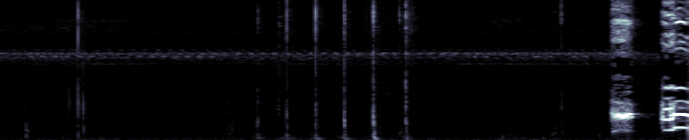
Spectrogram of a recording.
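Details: A wild male Sumatran red junglefowl, one of two approaching a traditional decoy, gives a clipped, harsh two-part crow at the very end, after faint clicks and rustles over a steady high insect-like whine.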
